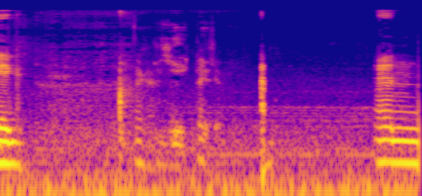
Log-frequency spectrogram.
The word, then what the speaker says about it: Yig: Could you spell it just so I have it correct? Y-I-G, Yig.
